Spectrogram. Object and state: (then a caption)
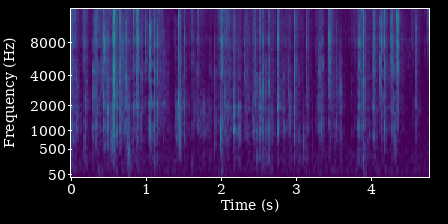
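Small plastic bag of LEGO pieces being crinkled. A small, thin, clear plastic bag holding a few blue and grey LEGO pieces from the Star Wars Jango Fett set 75107 is held in both hands and crinkled and rubbed between the fingertips. It makes dense, bright, crackling crinkles in quick irregular bursts with almost no low end. Each crackle stops dead with no ring.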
